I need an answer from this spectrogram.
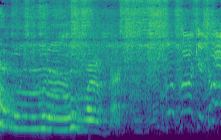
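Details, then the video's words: Bullmastiff howling during a chase after a dirt bike: a steady held howl that breaks into shorter wavering, yelping notes, with a human voice in the background. "My Howling Bull Mastiff"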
